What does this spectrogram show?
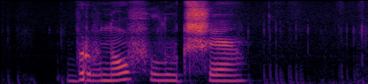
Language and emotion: Russian, neutral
